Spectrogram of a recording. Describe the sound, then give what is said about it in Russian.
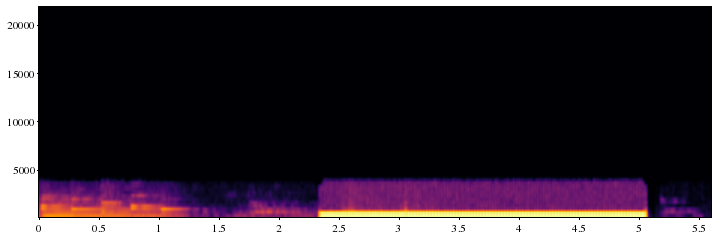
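Telephone tone while waiting for an answer, after a brief recorded voice prompt: one steady, loud, unbroken tone lasting nearly three seconds, then silence. “Ожидайте ответа или наберите добавочный номер.”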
